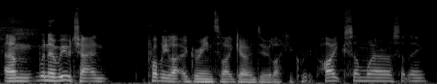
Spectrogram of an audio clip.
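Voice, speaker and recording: A man co-hosting a podcast, telling a story in relaxed casual chat with dry humor. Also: a little high, rapid-fire, clear, resonant tone. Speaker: podcast co-host.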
